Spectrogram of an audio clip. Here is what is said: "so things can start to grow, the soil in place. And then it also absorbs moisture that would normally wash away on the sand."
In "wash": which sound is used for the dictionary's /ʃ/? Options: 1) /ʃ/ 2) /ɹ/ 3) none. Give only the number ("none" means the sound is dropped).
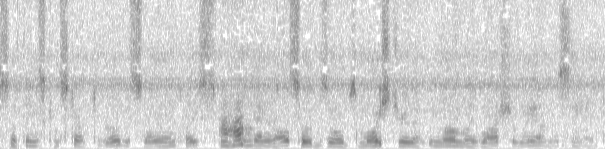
1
